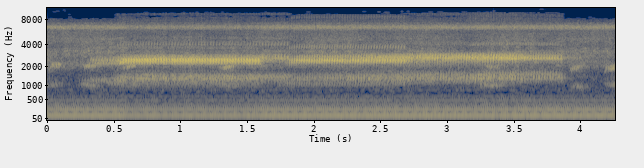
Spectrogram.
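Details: Several frogs in a backyard giving long, shrill, trilled calls that overlap into a continuous high chorus, loudest early on, with a faint low hum beneath.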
